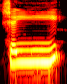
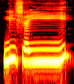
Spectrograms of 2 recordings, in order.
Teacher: 2 حرکت کی مقدار کھینچ کر پڑھا حالت وقف میں۔ حالت وقف میں یائی لین کے بعد حمزہ کا سکون عارضی وقف کی صورت میں آ رہا ہے، اس لیے یہاں پر مد بنے گی مد عارض لین للسکون، اسے ہم 2 حرکت کی مقدار کھینچ کر پڑھیں گے۔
